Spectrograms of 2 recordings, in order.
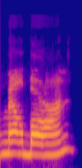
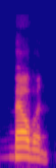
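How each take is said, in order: First: The second syllable has a full 'born' vowel. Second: The second syllable is reduced to 'bin'. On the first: The speaker calls it wrong. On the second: The speaker calls it right. "just go Mel and then bin"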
